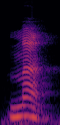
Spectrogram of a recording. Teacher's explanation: Ya, mim di sini juga tipis. Jadi idmam rapatnya bibir ketika mengucapkan huruf mim itu lebih ringan dibandingkan ba. Ma tidak boleh dibaca tebal.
